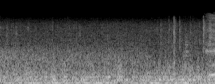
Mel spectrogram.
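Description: Steady rushing noise with a low rumble beneath it, a sound-effects ambience bed like a storm or roaring fire, with no voice over it.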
